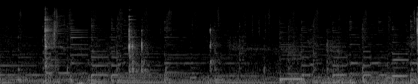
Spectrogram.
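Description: Chef's knife dicing tomato on a marble cutting board: irregular sharp knocks of the blade against the stone, over background music.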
